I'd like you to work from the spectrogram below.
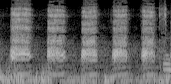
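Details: Ducks at Whitby Abbey crowding people and expecting food, giving loud, harsh quacks in rapid succession, about six in under two seconds, each short and nasal, with a person's voice nearby.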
